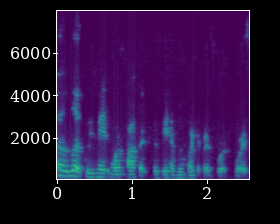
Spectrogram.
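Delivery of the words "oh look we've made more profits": plain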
